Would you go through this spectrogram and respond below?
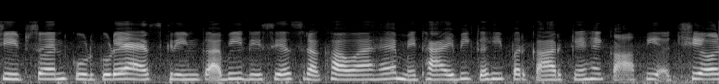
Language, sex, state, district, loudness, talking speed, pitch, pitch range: Hindi, female, Delhi, New Delhi, -16 LUFS, 185 wpm, 235 Hz, 225-250 Hz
